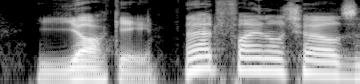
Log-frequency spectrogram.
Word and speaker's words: Yockey: as is the case with many families they anglicized their last name upon their arrival morphing into a phonetic representation of its German pronunciation Yaki that final child's name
